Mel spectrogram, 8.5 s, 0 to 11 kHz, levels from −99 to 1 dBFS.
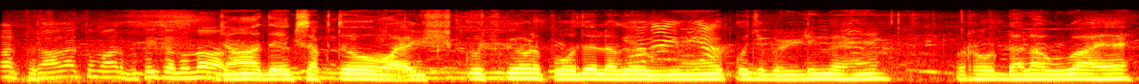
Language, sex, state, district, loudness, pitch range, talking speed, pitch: Hindi, male, Madhya Pradesh, Bhopal, -13 LUFS, 140-165 Hz, 125 wpm, 145 Hz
